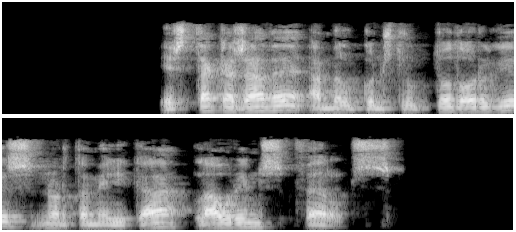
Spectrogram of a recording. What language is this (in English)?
Catalan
